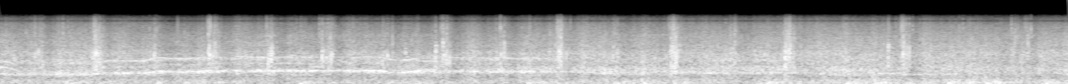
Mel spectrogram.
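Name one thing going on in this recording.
Drums beat in the crowd.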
